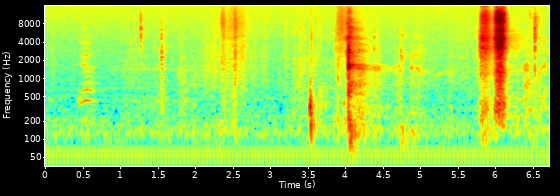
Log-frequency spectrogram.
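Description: A loud sneeze bursts out near the end, preceded by a shorter sharp nasal snort and a few quiet sniffs and breaths.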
